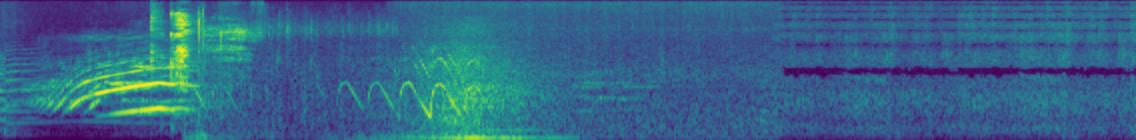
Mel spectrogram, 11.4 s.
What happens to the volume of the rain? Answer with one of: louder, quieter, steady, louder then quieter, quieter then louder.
steady.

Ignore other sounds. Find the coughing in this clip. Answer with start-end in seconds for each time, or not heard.
1.5-2.6.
